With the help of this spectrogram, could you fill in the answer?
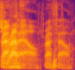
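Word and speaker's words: Raphall: How do you pronounce this? Rafael.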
